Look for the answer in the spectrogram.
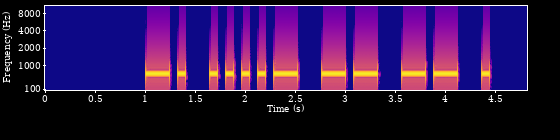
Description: Morse code, heard as a keyed tone, about 15 wpm, 700 Hz. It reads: N4MME
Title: USA Call Signs - 5 Characters - Repeated 3x - 15wpm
